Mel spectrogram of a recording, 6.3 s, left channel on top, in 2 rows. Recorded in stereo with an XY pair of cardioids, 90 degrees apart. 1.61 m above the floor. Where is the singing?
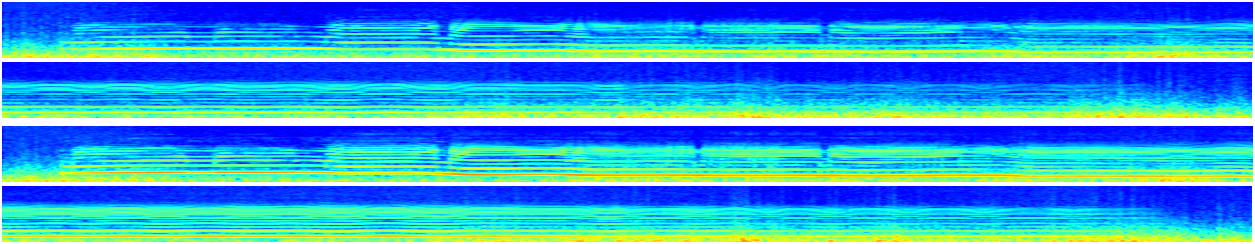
60° right.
